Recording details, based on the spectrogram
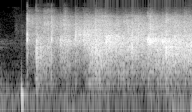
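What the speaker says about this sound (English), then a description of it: "Round of applause for you." Audience at a startup pitch event breaking into applause, beginning with a sharp first clap and quickly swelling into dense, sustained clapping from a sizable crowd.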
